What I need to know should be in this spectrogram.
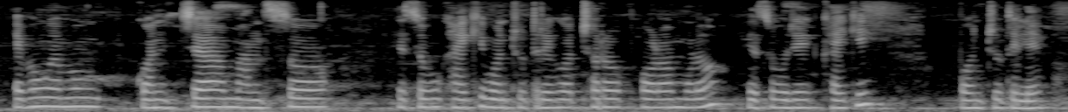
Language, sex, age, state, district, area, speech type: Odia, female, 30-45, Odisha, Sundergarh, urban, spontaneous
